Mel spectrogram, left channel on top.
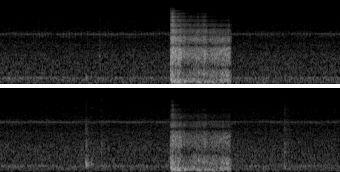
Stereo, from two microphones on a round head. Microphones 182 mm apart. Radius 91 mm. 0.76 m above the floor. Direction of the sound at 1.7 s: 70° left (ahead or behind).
